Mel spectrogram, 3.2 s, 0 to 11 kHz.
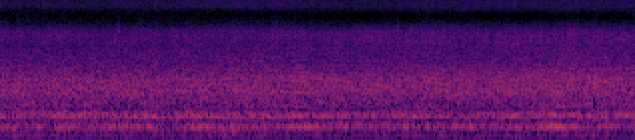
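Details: Crowd of honey bees at the hive in March 2019, large numbers flying back laden with pollen; an even, continuous droning buzz with layered low hum, cutting off abruptly at the end.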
